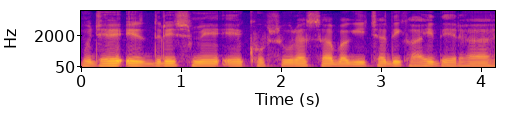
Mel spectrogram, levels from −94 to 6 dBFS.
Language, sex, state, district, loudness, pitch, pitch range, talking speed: Hindi, male, Jharkhand, Ranchi, -18 LUFS, 100 Hz, 95-105 Hz, 175 wpm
